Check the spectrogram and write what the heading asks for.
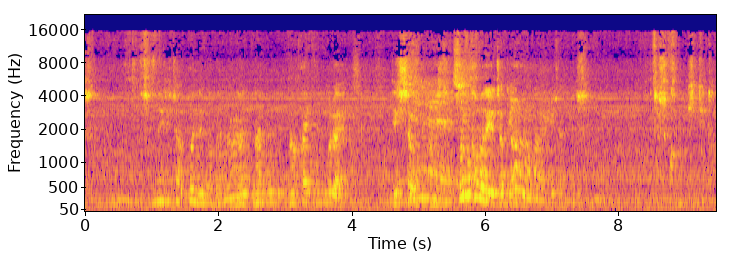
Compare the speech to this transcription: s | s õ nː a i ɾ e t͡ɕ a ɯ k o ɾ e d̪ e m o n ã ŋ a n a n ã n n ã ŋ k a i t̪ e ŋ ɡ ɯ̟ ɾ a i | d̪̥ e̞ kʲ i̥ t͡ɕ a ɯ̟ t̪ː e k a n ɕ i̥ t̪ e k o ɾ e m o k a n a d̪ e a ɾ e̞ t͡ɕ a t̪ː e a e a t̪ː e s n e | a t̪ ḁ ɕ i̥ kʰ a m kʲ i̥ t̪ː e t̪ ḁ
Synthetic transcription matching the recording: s | s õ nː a i ɾ e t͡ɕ a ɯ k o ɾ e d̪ e m o n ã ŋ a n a n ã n n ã ŋ k a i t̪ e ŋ ɡ ɯ̟ ɾ a i | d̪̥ e̞ kʲ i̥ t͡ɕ a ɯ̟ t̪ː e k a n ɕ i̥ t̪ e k o ɾ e m o k a m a d̪ e i ɾ e̞ t͡ɕ a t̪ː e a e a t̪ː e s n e | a t̪ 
